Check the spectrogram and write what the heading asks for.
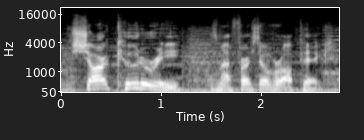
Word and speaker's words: charcuterie: Is that how you say it? Charcuterie? – Yeah, charcuterie.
